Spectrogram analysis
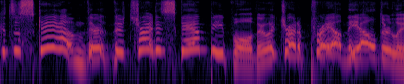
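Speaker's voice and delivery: mock high voice arguing with the saw crew; high squeaky self-quote. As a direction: squeak it like a defensive kid. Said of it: "I was like".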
